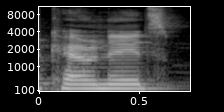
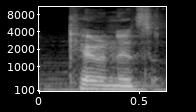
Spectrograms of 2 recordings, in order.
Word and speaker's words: carronade: The plasma carronades, carronade I think is the correct pronunciation here. They're kind of like your shotgun, if I understand this correctly.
